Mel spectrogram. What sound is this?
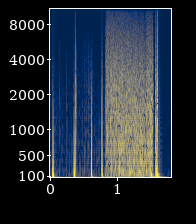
The sound of the stylus jumping past the groove hitting the label at the center of the disc.
record, noise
